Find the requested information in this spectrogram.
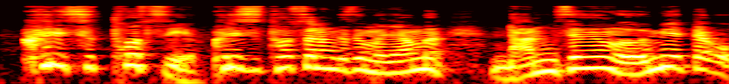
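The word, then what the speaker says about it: Χριστός: 원래 헬라어 발음으로 정확히 크리스토스예요.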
